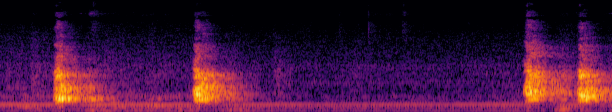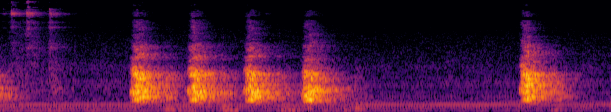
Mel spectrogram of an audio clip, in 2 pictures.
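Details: American Bully dogs, two present, giving deep, punchy barks in irregular bursts: two single barks, then a pair, a quick run of four, and one last bark after a gap, about nine in all.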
